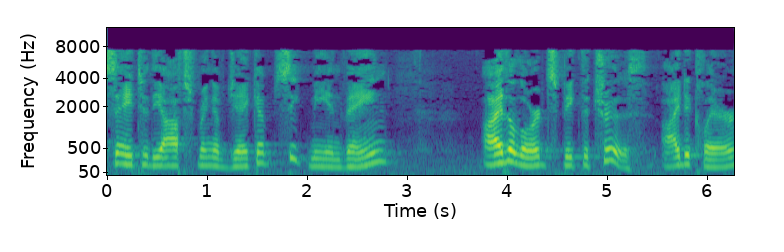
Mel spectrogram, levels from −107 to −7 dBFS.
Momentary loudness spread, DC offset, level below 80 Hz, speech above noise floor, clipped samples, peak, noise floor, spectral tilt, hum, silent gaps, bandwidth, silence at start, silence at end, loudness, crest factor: 13 LU; under 0.1%; -64 dBFS; 34 dB; under 0.1%; -8 dBFS; -62 dBFS; -3.5 dB/octave; none; none; 7.8 kHz; 0 s; 0 s; -28 LUFS; 22 dB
